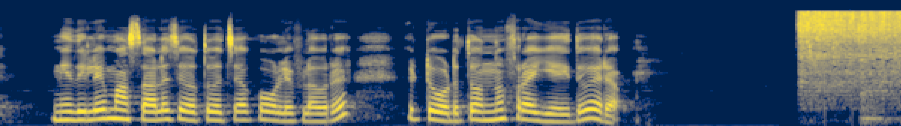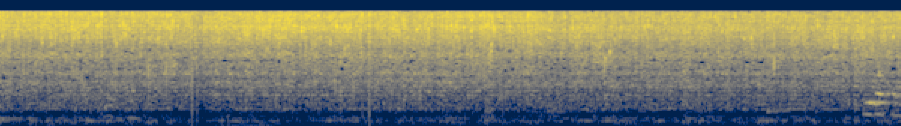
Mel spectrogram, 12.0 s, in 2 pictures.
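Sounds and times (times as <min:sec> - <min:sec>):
cauliflower frying in hot oil: 0:05.3 - 0:12.0.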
